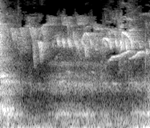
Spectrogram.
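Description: Small birds chirping faintly: a run of short high notes with a brief falling call near the end, over a low rumble.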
